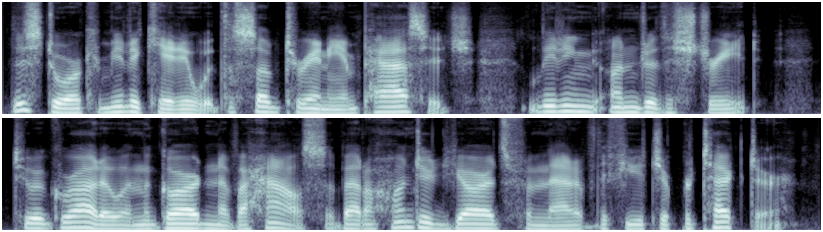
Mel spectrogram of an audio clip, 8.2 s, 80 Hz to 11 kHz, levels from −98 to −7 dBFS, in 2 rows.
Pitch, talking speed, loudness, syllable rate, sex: 135 Hz, 220 wpm, -18 LUFS, 6.7 syllables/s, male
